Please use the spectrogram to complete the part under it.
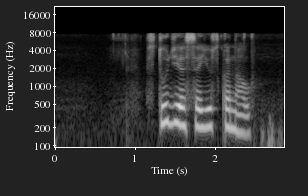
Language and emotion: Russian, neutral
